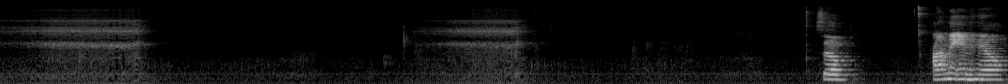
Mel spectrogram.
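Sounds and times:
vape airflow hiss with whistling: 0.0s - 1.6s, 4.1s - 5.4s.

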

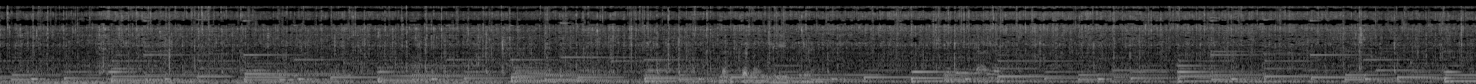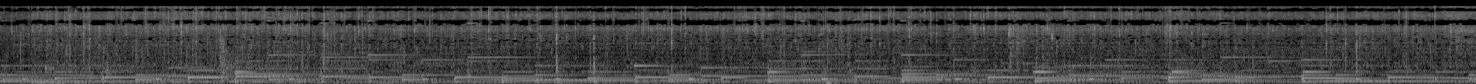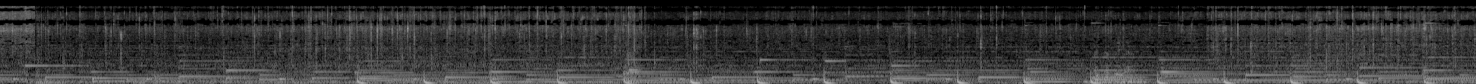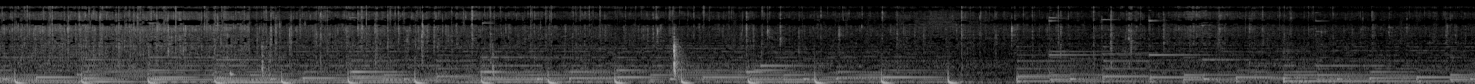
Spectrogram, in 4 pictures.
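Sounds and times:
background music: 0.0s - 59.0s
sausage sizzling in frying pan: 0.0s - 59.0s.

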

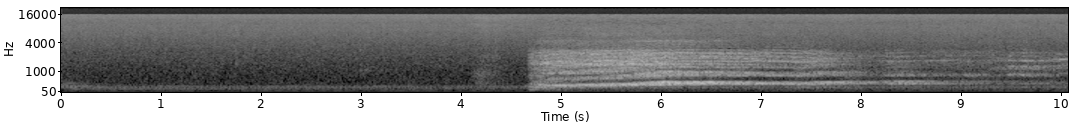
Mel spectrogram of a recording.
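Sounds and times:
long-held instrumental note: 4.7s - 10.0s.

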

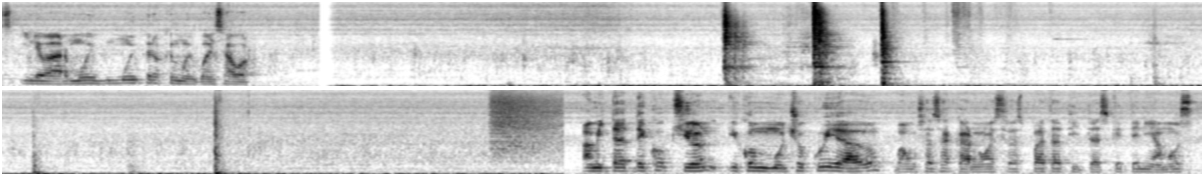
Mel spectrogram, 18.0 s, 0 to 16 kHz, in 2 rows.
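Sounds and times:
low steady hum: 0.0s - 18.0s
oven door opening and shutting: 5.4s - 11.7s
brief hiss: 12.6s - 13.3s.

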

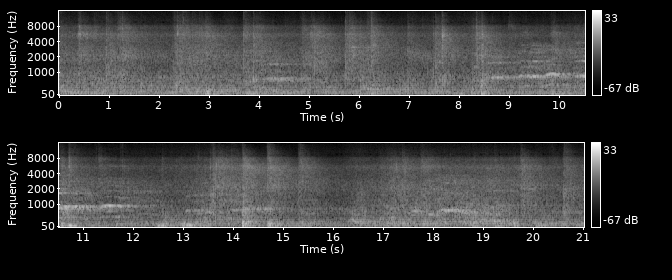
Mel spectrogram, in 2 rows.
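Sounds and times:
hockey sticks and puck clacking: 0.0s - 12.0s, 12.6s - 15.8s, 17.0s - 21.0s
players shouting: 3.8s - 5.6s, 8.3s - 20.2s.

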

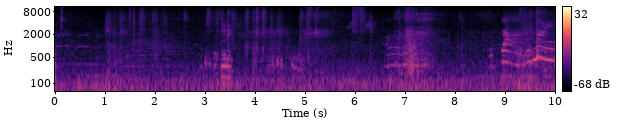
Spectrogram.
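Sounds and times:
dove cooing: 2.9s - 5.5s.

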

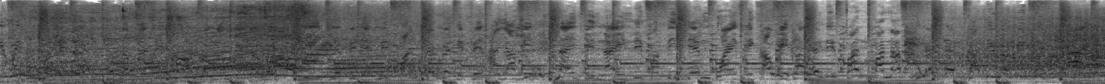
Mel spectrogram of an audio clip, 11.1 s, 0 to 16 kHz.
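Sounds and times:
race car engine revving: 0.0s - 6.2s, 9.1s - 11.0s
hip hop music: 0.0s - 11.0s.

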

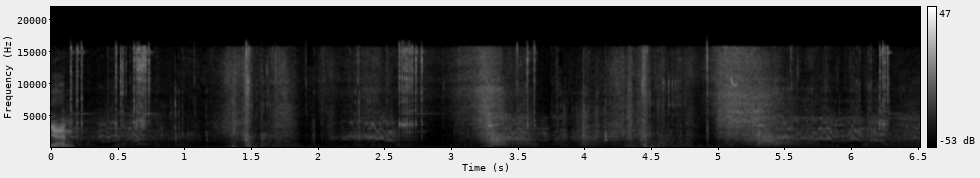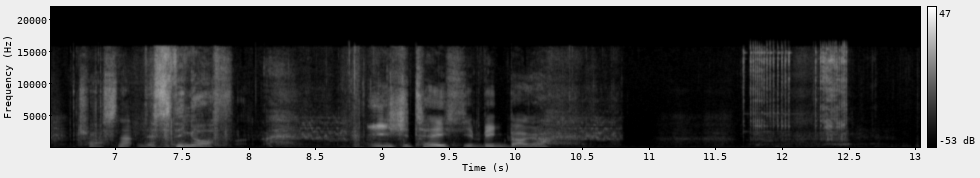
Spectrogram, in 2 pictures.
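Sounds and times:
fishing reel mechanical clicks: 0.0s - 1.2s, 1.9s - 4.1s, 5.3s - 10.8s, 11.6s - 12.8s.

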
